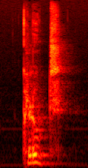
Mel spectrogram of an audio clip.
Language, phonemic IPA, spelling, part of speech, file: Dutch, /klut/, kloet, noun / verb, Nl-kloet.ogg
- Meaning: barge pole, punting pole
